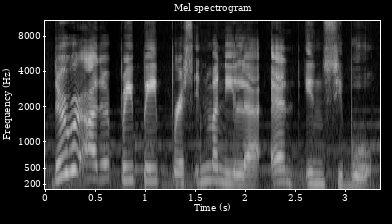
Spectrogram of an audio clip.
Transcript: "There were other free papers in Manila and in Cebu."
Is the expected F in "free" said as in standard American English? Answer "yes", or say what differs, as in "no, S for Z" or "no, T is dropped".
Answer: no, P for F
